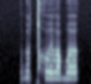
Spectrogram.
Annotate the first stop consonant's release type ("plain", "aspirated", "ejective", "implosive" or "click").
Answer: implosive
